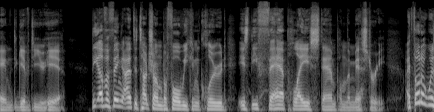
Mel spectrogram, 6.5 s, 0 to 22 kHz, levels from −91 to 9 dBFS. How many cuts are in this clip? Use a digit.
1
